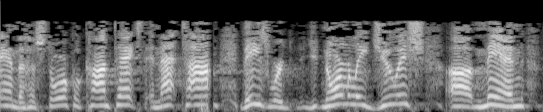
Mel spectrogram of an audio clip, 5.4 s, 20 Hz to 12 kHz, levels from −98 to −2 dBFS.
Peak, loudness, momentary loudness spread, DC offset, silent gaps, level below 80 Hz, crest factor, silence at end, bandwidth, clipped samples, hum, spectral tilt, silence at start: 0 dBFS; -16 LUFS; 9 LU; under 0.1%; none; -58 dBFS; 16 dB; 0.05 s; 6.4 kHz; under 0.1%; none; -3.5 dB/octave; 0 s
